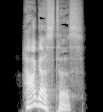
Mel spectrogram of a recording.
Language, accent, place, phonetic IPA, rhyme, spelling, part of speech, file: German, Germany, Berlin, [ˈhaːɡɐstəs], -aːɡɐstəs, hagerstes, adjective, De-hagerstes.ogg
- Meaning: strong/mixed nominative/accusative neuter singular superlative degree of hager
